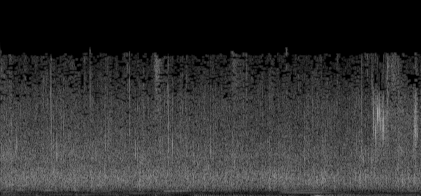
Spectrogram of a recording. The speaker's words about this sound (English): Clap your hands, everybody, and praise God.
